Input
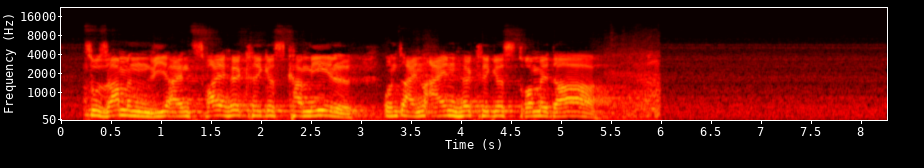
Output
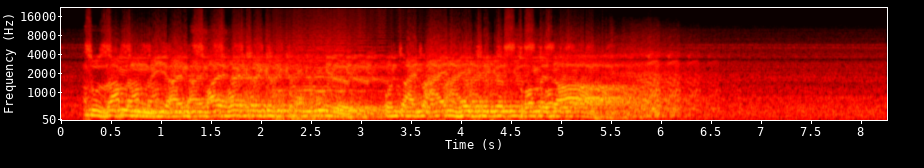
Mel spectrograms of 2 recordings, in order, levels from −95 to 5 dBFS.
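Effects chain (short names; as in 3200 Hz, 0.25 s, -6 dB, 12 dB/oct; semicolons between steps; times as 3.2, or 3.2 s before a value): notch 3300 Hz, Q 5.6; in parallel at -1 dB: negative-ratio compressor -35 dBFS, ratio -0.5; 2.12–2.66 on the sum: sample-rate reducer 1400 Hz, jitter 0%; split-band echo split 350 Hz, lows 0.152 s, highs 0.201 s, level -4 dB; slew limiter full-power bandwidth 59 Hz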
